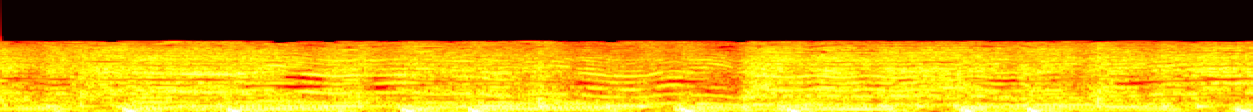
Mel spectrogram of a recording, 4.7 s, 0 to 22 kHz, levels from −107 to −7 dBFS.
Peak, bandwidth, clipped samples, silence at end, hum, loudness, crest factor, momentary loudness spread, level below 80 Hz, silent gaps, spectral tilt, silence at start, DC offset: -4 dBFS; 5 kHz; under 0.1%; 0 s; none; -17 LUFS; 12 dB; 3 LU; -22 dBFS; none; -9.5 dB/octave; 0 s; under 0.1%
